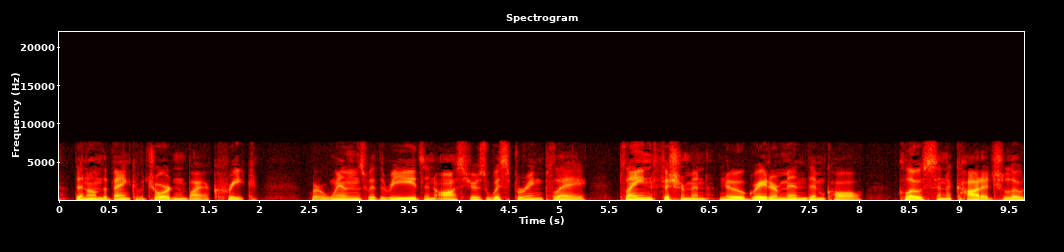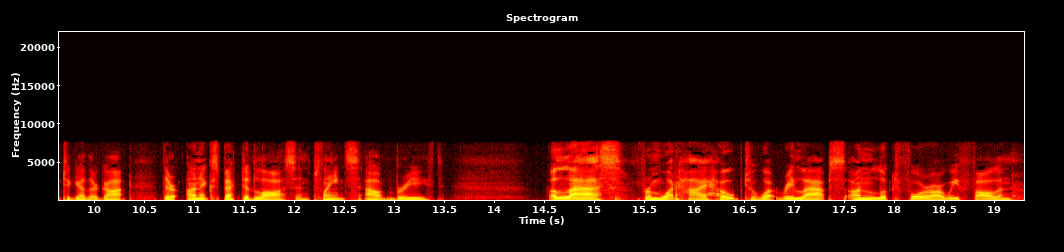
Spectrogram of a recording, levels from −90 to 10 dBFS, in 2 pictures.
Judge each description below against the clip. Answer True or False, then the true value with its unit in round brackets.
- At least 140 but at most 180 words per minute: True (160 wpm)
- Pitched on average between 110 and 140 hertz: True (135 Hz)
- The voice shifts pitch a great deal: False (3.4 semitones)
